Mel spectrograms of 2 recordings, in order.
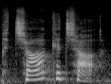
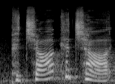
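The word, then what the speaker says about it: PechaKucha: I spoke earlier of Pacha-Kacha. That's spelled P-E-C-H-A-K-U-C-H-A, which means chit-chat, Japanese style.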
